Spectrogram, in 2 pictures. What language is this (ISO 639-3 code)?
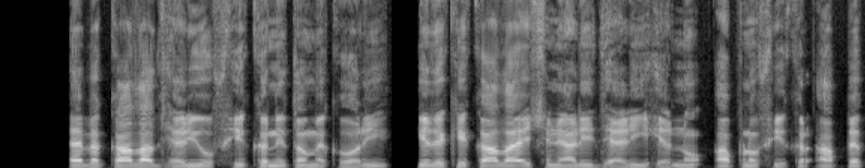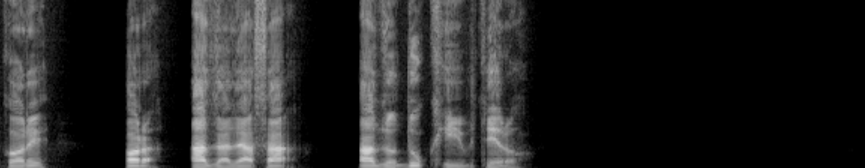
kfx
